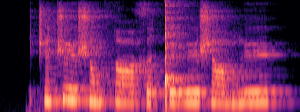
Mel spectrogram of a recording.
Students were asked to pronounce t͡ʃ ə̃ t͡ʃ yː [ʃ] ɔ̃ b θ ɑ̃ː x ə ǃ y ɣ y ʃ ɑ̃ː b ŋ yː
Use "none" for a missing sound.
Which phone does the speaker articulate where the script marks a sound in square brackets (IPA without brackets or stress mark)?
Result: ʃ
